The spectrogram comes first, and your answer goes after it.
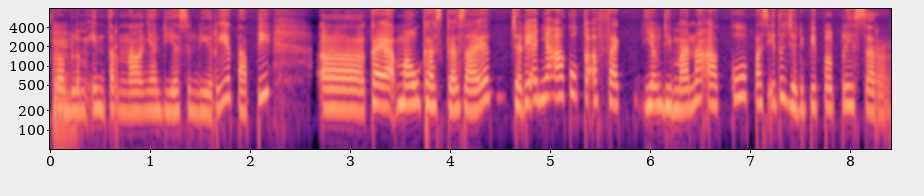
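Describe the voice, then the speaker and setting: An unremarkable speaking voice moves at a moderate pace with lively intonation and very even loudness. The very clean recording has a silent background and a dry, close sound with no echo. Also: woman, fairly high pitch for a woman. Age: 20s. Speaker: content creator. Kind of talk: interview answer.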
